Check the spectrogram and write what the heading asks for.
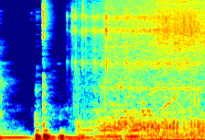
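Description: A short click about half a second in, then a hiss-like noise that slowly swells as the music video's soundtrack starts to play.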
